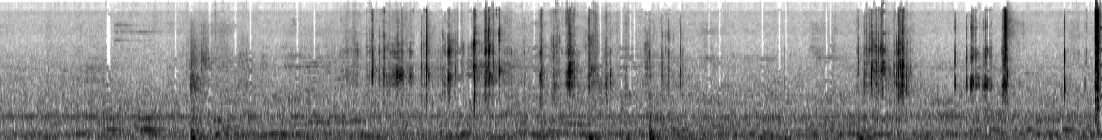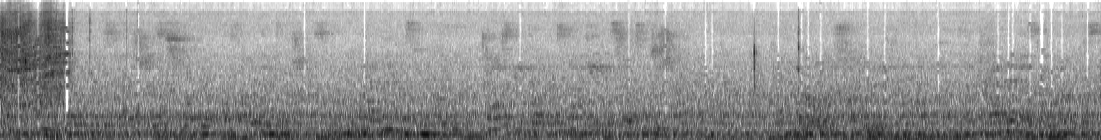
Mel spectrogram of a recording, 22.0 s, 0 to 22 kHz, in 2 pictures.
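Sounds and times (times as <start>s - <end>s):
low electrical hum: 0.0s - 22.0s
small clicks and rustles: 3.4s - 6.9s.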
